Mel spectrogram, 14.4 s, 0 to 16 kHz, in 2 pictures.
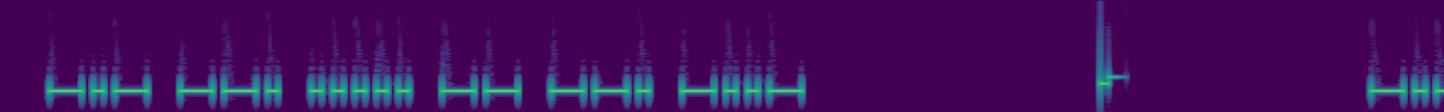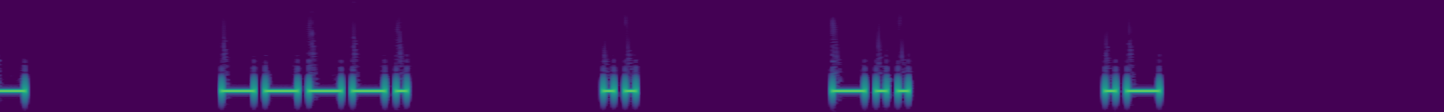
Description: Morse code, heard as a keyed tone, about 22 wpm, spaced as for 12 wpm, 700 Hz. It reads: KG5MGX K9IDA
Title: USA Call Signs - 6x Character Spacing - 22wpm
